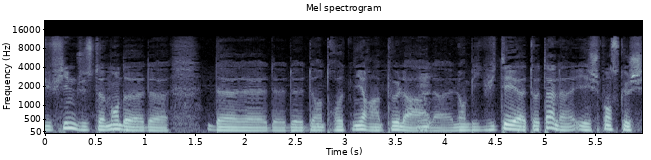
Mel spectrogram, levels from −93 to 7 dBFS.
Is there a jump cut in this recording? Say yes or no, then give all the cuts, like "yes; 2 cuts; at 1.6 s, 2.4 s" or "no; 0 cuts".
no; 0 cuts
